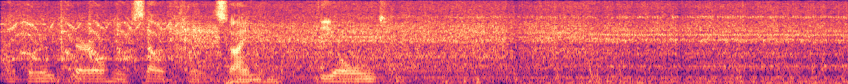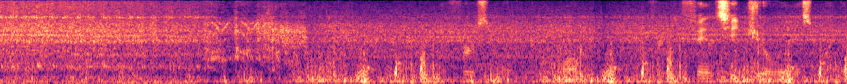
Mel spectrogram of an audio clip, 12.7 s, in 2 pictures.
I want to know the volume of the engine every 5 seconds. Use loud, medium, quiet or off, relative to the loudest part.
loud, loud, medium.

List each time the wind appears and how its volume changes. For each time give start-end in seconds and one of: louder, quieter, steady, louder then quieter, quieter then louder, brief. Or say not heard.
0.0-12.6 louder.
